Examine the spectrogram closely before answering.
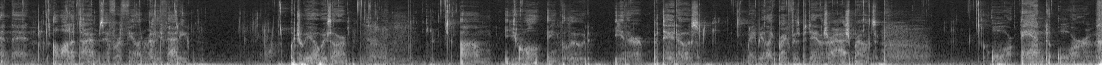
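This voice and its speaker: Whispering at a moderate pace, with long, frequent pauses and noticeable background noise. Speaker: ASMR content creator. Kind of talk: ASMR mukbang, casual talk to camera. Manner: casual, chatty, with filler words.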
